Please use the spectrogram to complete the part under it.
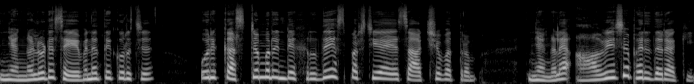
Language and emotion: Malayalam, happy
